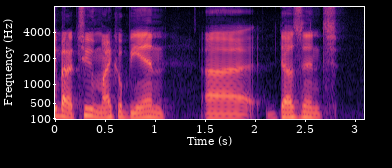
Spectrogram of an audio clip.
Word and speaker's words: Biehn: In this, because I do think Michael Biehn's good. Did I say that right? I'm so sorry. – Yeah, I'm like really eddy about that now. But Michael Biehn's good.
